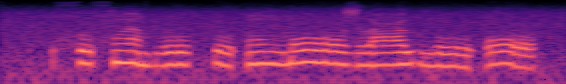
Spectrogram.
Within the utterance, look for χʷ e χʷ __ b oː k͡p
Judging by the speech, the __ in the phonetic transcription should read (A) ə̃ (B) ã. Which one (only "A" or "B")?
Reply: B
